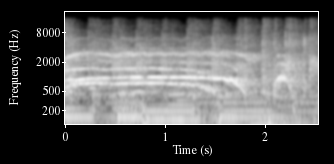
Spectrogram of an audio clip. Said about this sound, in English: Those are louder applause than I get, and already it's unfair.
